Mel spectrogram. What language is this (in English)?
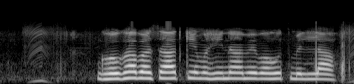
Bhojpuri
